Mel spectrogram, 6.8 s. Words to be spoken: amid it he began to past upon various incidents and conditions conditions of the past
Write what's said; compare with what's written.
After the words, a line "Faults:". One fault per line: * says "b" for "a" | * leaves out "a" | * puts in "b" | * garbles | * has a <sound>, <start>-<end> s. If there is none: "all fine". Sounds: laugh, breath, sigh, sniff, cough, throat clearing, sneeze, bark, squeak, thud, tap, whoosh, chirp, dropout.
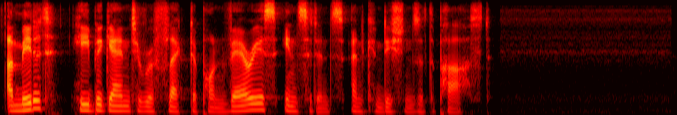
amid it he began to reflect upon various incidents and conditions of the past
Faults:
* says "reflect" for "past"
* leaves out "conditions"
